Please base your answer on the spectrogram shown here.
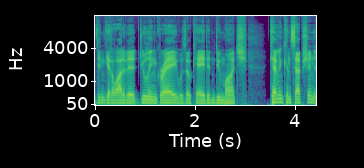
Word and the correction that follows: Concepcion: is one of my favorite ones. Maybe it's pronounced Concepcion. I remember hearing this stuff. – KC Concepcion.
